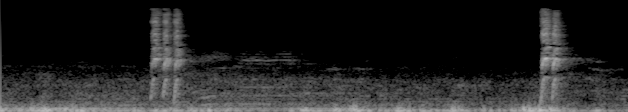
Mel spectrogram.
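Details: Two brief, harsh, raspy squirrel calls about three seconds apart, heard over a low rumbling background.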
